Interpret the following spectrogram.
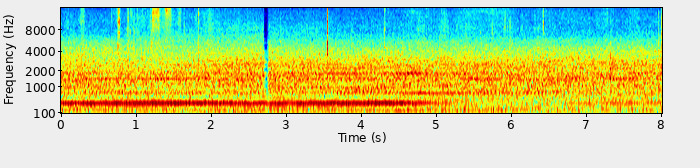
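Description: Steady city street noise with a motor hum, as from an idling vehicle; one steady tone in the hum drops out about five seconds in.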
